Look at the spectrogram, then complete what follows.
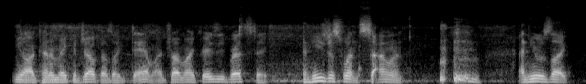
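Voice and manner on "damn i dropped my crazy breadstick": usual speaking voice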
